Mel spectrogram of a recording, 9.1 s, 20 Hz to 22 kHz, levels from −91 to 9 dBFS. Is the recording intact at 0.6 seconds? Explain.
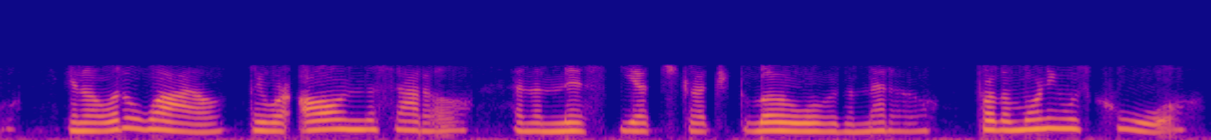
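No. At 0.6 s the speech is under G.723.1 codec damage, present throughout the clip. Its coarse 30 ms frames at about 6.3 kbit/s cut everything above 4 kHz, leaving the voice muffled, hoarse and smeared at consonants.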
